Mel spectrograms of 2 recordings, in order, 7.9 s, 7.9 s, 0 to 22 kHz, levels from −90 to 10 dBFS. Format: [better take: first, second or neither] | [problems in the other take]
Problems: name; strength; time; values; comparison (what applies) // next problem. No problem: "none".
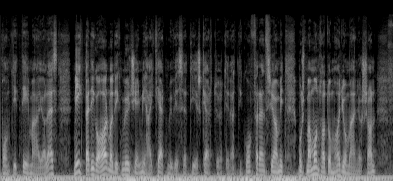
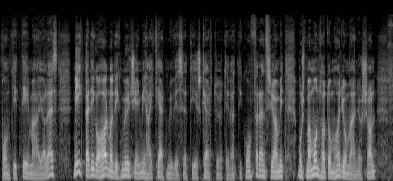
second | low rumble; faint; throughout; 20 dB below the speech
